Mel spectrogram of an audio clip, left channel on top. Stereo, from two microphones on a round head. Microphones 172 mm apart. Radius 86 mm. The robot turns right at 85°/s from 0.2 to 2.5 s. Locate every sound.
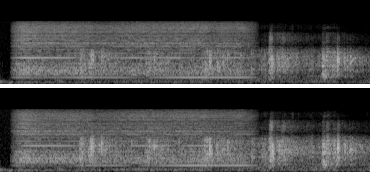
0.8 s running footsteps: 40° right (ahead or behind), 7.5 m; by 3.7 s 20° left (ahead or behind), 10.5 m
